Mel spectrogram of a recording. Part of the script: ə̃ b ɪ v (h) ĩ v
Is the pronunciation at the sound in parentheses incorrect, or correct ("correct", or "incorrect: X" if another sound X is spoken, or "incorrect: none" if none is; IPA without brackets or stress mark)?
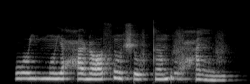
incorrect: ħ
